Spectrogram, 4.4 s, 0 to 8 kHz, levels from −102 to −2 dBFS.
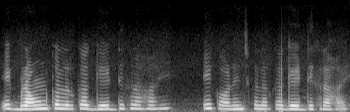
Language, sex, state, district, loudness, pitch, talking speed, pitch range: Hindi, female, Madhya Pradesh, Bhopal, -19 LUFS, 255 Hz, 220 wpm, 245-275 Hz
